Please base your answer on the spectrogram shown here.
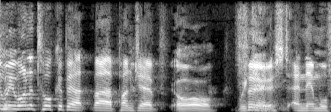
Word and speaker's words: Punjab: do we want to talk about Punjab we first, and then we'll finish the big finish? Yeah, with the big finish. We're gonna We can talk about Punjab Kings. Can we talk about Punjab Kings?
